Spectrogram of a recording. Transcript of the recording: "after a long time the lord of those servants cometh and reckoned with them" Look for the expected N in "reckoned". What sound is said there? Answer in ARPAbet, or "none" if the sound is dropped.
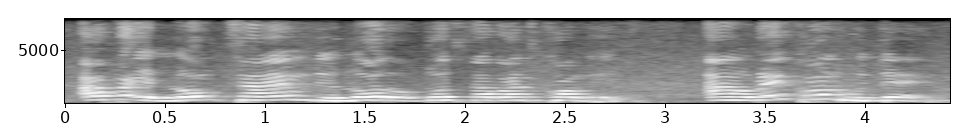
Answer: N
